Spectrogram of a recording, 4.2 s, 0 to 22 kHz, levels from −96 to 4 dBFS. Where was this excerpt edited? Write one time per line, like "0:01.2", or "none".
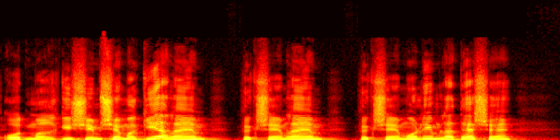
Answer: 0:02.1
